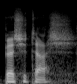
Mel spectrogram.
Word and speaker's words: Beşiktaş: Beşiktaş.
